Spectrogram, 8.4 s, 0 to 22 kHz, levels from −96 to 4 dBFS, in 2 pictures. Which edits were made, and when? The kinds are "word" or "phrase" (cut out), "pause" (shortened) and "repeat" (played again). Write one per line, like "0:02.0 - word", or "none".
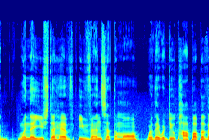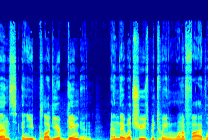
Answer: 0:02.8 - pause
0:03.5 - word
0:05.8 - word
0:06.8 - phrase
